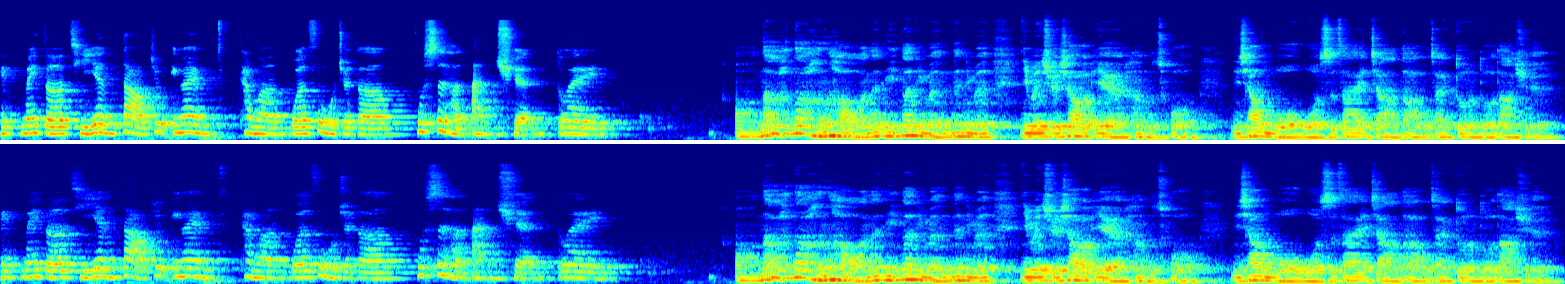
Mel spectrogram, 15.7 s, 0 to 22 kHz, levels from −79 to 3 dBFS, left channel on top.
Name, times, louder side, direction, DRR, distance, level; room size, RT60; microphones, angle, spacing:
voice 1, 0.0-3.9 4.2-6.1, left 4 dB, 80° left, 5 dB, 0.4 m, -24 dB
voice 2, 7.4-11.9 12.3-15.5, equal, 20° left, -3 dB, 0.8 m, -19 dB
3.5 x 2.4 x 4.1 m, 0.93 s
head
